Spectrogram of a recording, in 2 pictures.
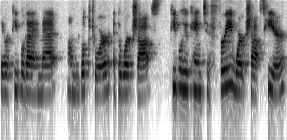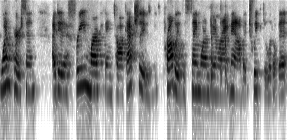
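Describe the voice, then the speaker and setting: A woman with a normal speaking voice and an American accent talks at a fairly quick pace in a fairly high pitch, her intonation fairly even and her loudness swinging widely. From Maine, US. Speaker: business coach. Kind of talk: webinar presentation. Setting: online video broadcast.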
